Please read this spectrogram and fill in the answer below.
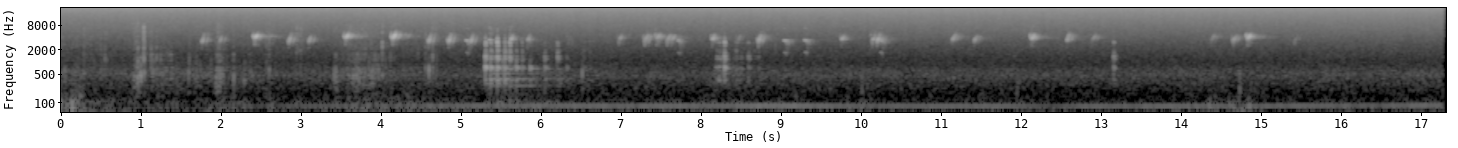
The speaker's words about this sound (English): Wild birds here. Wild. Can't tell who's who and all stuff. This is one of the birds. And it just joined its mate. And they're just perched up in this tall Douglas fir above the net area.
